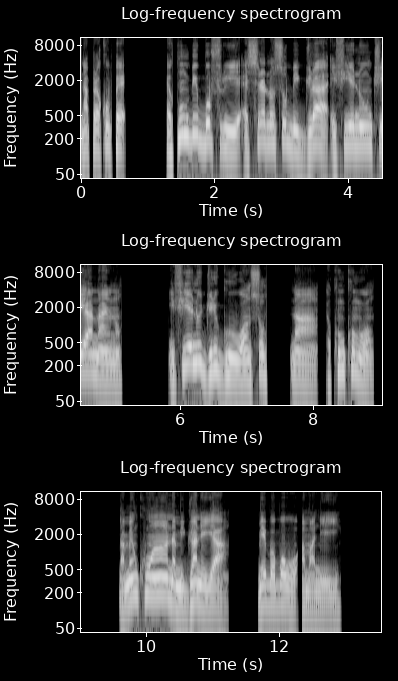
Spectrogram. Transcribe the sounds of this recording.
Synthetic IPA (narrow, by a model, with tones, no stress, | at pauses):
nã˨pʰɾɛ˨kʰʊ˦pʰɛ˦ | æ˨hũ˦mbi˦bɔ˦fi˨ɾi˨ɛ̰˨ɕɪ˦ɾɛ˦nʊ̃˦sʊ˦be˨d͡ʑᶣu˨ɾa˦˨ʔe˨fi˦e˦nʊ̃˦ɲ̩˦t͡ɕʰᶣɪ˦a˦nã˨˦n˦nʊ̃˦ | e˨fi˦e˦nʊ̃˦d͡ʑᶣi˨ɾi˦ɡuː˨wɔ̃˨n̩˨sʊ˦ | nã˨æ˨kʰũ˦ŋ˦kʰũ˦mwɔ̃˨n | nã˨mɪ̃˦ŋ̩˦kʰʊ̃˦a˦nã˨mɪ̃˨d͡ʑᶣa˦nɪ̃˨jɛ˦a̰˨ | mɪ̃˦bɛ˦bɔ˦wɔ˨ʔa˨mã˨nɪ̃˨e˨ji˦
